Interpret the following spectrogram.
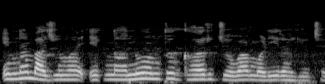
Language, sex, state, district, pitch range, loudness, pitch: Gujarati, female, Gujarat, Valsad, 205-240 Hz, -17 LUFS, 220 Hz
